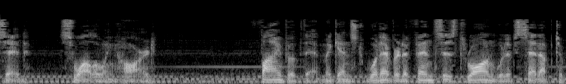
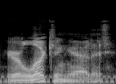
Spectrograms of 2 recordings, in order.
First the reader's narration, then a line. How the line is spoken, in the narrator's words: Solo grunted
